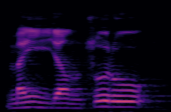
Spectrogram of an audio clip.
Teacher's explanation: کیونکہ نون ساکن کے بعد حروف یرملون میں سے یا آ گئی، جس کی وجہ سے ہم نے نون کو یا میں ملا دیا. من ینظرو، یہ ہے ادغام.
